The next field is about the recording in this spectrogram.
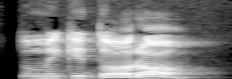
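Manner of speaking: usual speaking voice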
